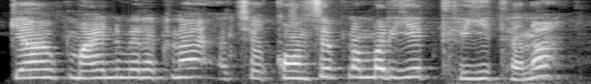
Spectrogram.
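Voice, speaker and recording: Woman teacher, high voice, quizzing her class often; dull lo-fi recording. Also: steady tone, fast. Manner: questioning, checks understanding often. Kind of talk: classroom grammar lesson.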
